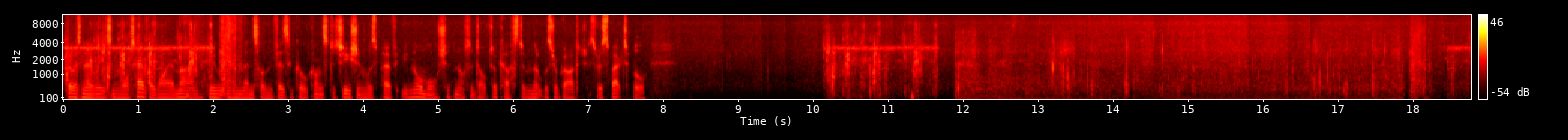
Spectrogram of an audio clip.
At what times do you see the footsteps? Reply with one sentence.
You can hear the footsteps from 0.0 to 2.4 s and from 10.1 to 18.7 s.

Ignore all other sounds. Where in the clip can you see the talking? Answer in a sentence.
You can hear the talking from 0.1 to 8.1 s.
